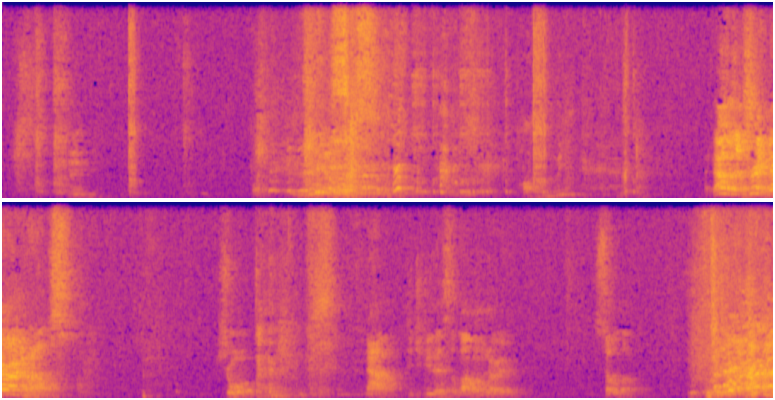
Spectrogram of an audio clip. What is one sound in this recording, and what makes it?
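Young men talk with animation in a large echoing hall.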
